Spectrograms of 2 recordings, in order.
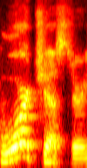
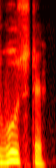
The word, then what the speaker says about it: Worcester: I mean, like people say Worcester and it's more like Warchester. You know what I mean? Some people just pronounce things weird way.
